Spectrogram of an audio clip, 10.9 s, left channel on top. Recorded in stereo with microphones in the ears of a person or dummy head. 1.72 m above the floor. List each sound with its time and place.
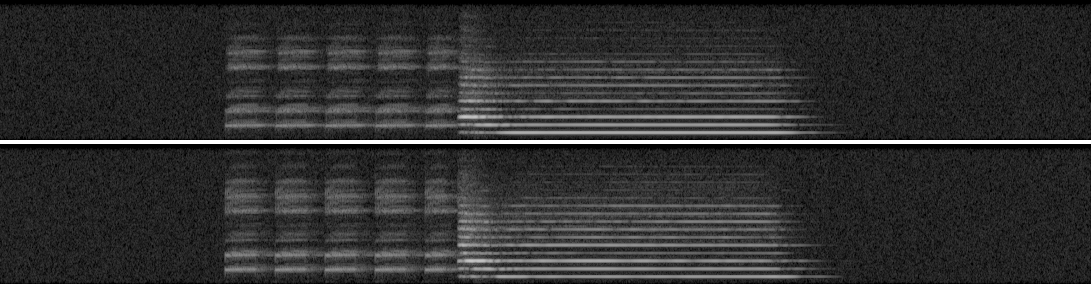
2.2 s an alarm clock: 75° right (ahead or behind), 5.5 m
4.6 s a flute: 65° right (ahead or behind), 6.5 m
